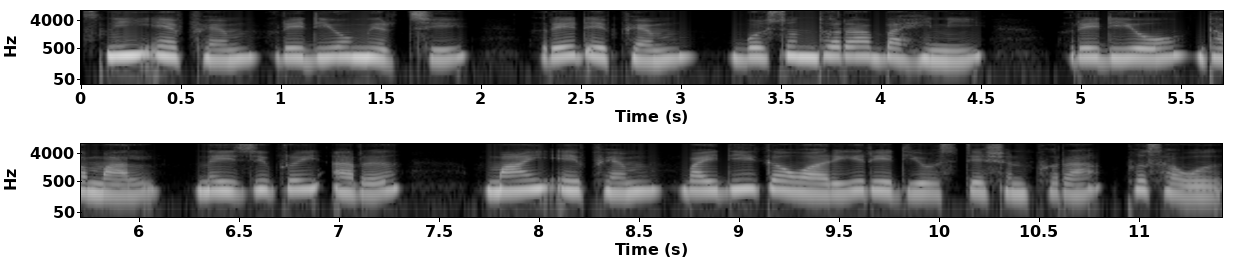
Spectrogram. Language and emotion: Bodo, neutral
